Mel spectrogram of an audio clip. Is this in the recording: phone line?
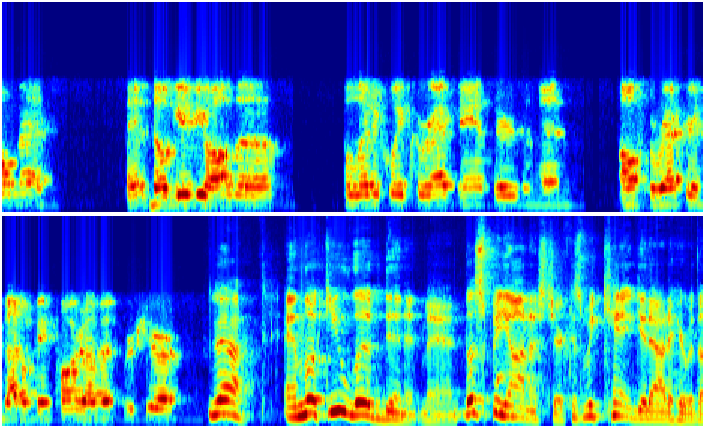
yes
